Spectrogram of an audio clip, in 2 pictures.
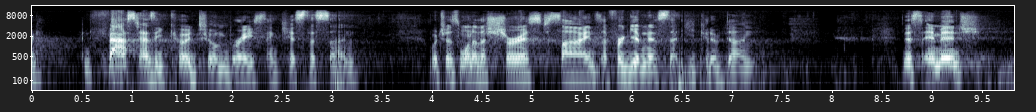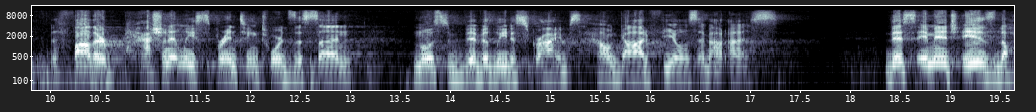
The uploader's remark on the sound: Sermon audio from FIBC Copenhagen, July 26, 2015.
